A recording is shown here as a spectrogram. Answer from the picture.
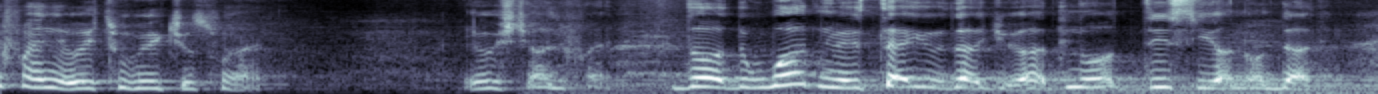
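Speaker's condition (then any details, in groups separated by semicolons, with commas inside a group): Severe cerebral palsy; uses wheelchair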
